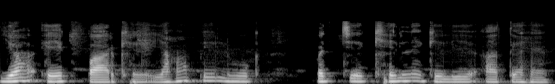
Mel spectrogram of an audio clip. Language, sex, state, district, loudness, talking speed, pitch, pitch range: Hindi, male, Jharkhand, Ranchi, -20 LUFS, 140 wpm, 135 Hz, 120-150 Hz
